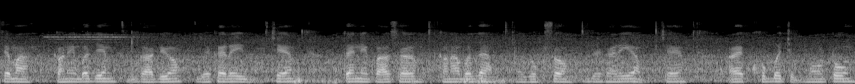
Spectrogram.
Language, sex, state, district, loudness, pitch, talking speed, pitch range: Gujarati, male, Gujarat, Gandhinagar, -19 LUFS, 125 Hz, 135 wpm, 125-130 Hz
